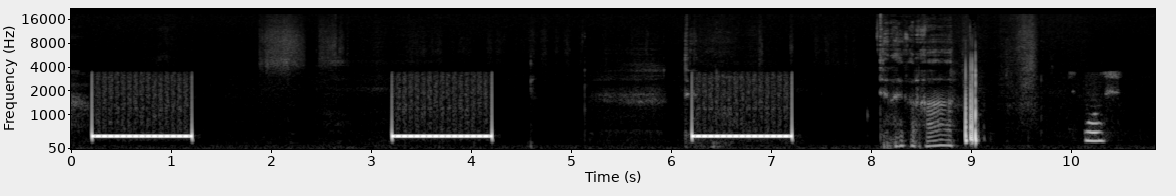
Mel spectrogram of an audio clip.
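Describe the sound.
Ringback tone of a telephone call ringing out: three steady, low, one-second buzzes separated by about two seconds of silence, followed by a person starting to talk.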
